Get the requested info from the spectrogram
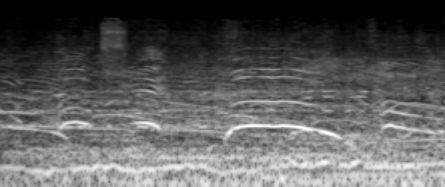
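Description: Several people shouting and calling out, with the steady drone of quad bike engines underneath.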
